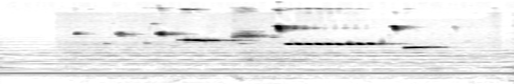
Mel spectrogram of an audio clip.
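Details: Song Sparrow in Ontario, Canada, a species that keeps singing well into summer to hold nesting territory for two broods: a few high, clear introductory notes, a quick trill of about ten notes and a lower buzzy ending, over a musical drone.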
